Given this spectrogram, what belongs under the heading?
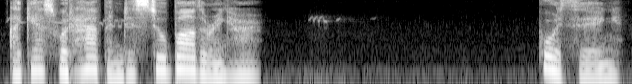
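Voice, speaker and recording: A woman voicing a gentle, worried mother in a video game, tender and fretful. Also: lowish voice, unhurried, breathy edge, no room sound. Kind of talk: video game cutscene voice acting.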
